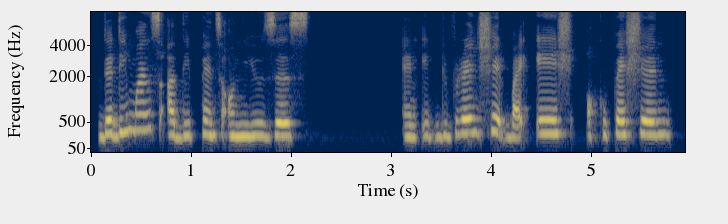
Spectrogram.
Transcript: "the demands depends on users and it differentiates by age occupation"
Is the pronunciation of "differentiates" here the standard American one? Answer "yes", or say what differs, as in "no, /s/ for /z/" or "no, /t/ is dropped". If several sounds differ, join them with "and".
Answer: no, /s/ is dropped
